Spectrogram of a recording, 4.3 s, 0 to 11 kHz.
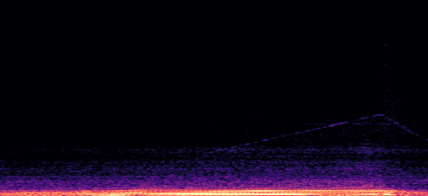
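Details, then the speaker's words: Truck with a freshly swapped replacement engine with a stage 3 cam and turbo, running only about 5 minutes, blow-off valve fitted: pulls up smoothly into a little boost with a rising tone, then eases off; clean acceleration, no knock. "Just got into a little bit of boost. Not bad for an engine that's been running for 5 minutes."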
